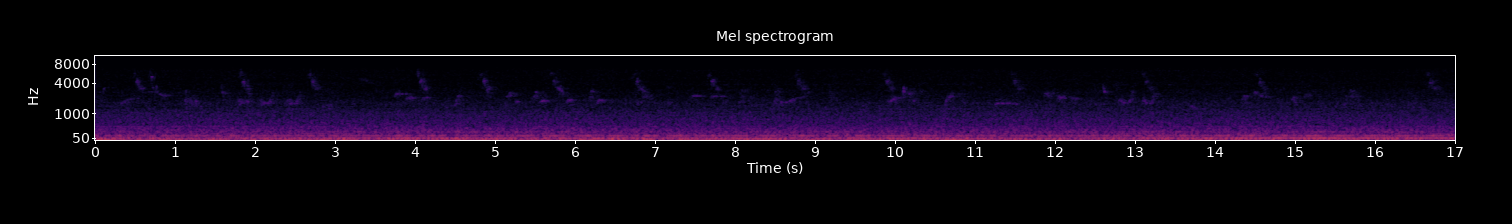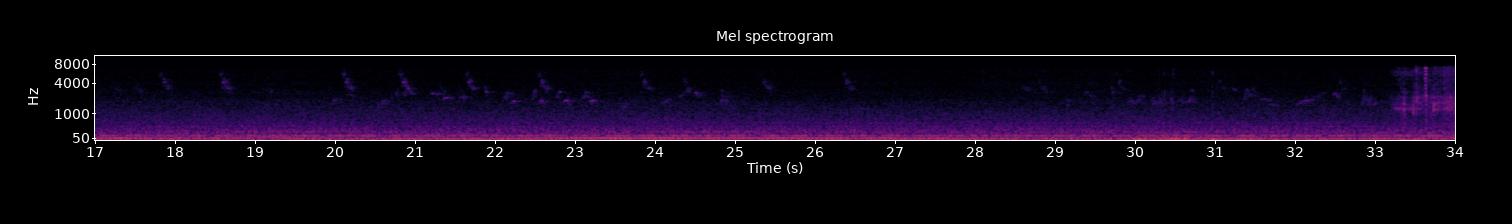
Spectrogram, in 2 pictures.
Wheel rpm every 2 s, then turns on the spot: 0, 0, 0, 0, 0, 0, 0, 0, 0, 0, 0, 0, 0, 0, 0, 0, 0.
none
